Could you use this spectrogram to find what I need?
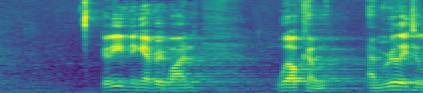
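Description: A man speaks calmly into a microphone over loudspeakers in a large hall.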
